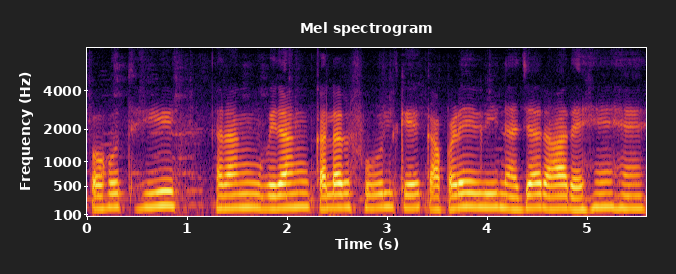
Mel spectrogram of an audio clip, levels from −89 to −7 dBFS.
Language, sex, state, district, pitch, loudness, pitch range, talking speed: Hindi, female, Jharkhand, Palamu, 185 Hz, -17 LUFS, 175-190 Hz, 130 wpm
